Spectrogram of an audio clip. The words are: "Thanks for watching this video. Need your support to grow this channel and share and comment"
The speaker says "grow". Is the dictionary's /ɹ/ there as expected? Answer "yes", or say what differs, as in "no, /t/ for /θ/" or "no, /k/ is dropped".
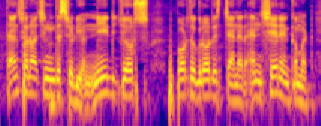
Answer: yes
